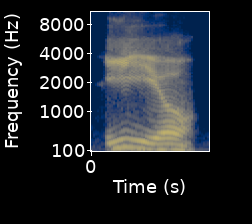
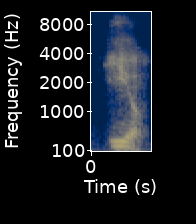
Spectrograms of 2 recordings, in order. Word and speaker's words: yo: No, es yo. Yo, Porque aprendí yo, ese IO parece italiano, ¿no? sí. Yo, ustedes no hablan así, ¿no? Yo.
